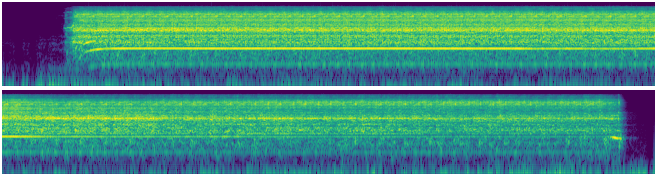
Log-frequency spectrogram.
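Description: A cordless drill bores into the plastic leg joint of a Gundam model, a loud, steady motor whine held for about nine seconds alone after a brief start, then cutting off abruptly.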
